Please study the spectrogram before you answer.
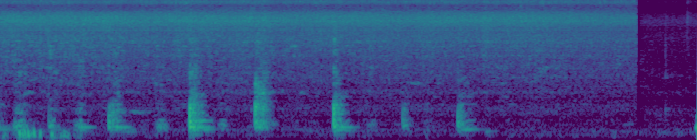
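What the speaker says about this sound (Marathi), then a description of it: "कांदा छान असा लालसर होईपर्यंत परतून घ्यावा." Onion browning in a pan for a garlic-fenugreek dish, a steady soft sizzle running throughout with a few sharp scraping stir strokes, close by with no talking.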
